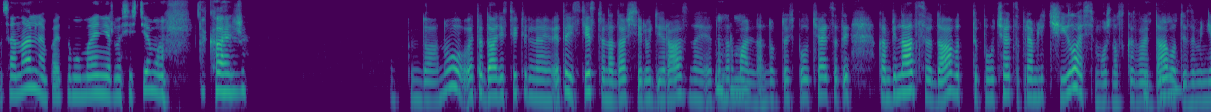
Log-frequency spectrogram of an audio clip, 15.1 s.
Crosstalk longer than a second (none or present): none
